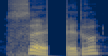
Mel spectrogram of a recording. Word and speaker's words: cèdre: Cèdre, it's accent grave. So, et, it's aigu. Et, it's grave. Cèdre. So, because of pronunciation, then you are cèdre, cèdre. Then you have the making the accent grave, else it will be cèdre.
